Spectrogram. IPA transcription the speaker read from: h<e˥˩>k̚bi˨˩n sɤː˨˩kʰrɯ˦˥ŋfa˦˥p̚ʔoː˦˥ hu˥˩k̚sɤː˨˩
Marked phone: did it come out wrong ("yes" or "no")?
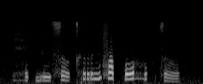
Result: yes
